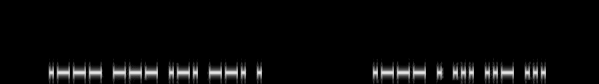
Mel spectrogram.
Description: Morse code, heard as a keyed tone, about 30 wpm, 550 Hz. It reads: JORGE JESUS
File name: Ultimate Word List / 30WPM Ultimate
